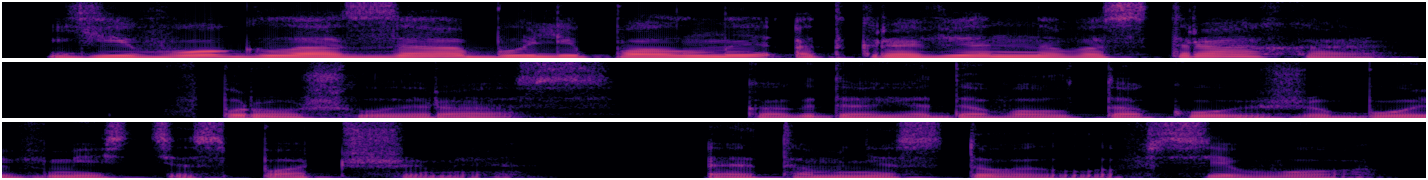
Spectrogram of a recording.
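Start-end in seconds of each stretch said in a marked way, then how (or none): 3.9-10.6 low, soft, hoarse male character. A narrator's reading. Frightened husband to Bryce, recalling his last revolt, hoarsely. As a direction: speak low and quiet, with hoarse restraint. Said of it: "хрипло произнёс он".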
